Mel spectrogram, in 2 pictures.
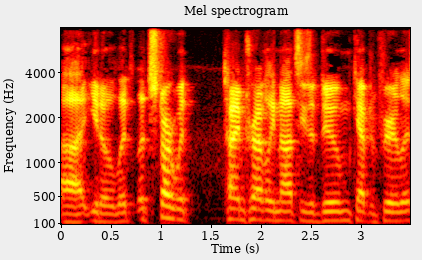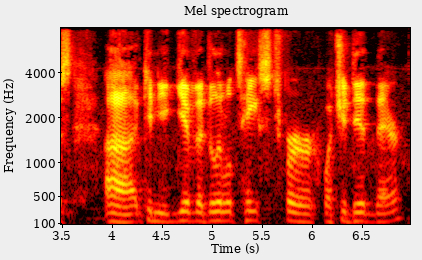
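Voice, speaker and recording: A man hosts a casual interview with a very bright, sharp-edged voice. His pitch is average and the talk is conversational. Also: fairly even intonation, a little fast. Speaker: host, voice actor and producer.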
